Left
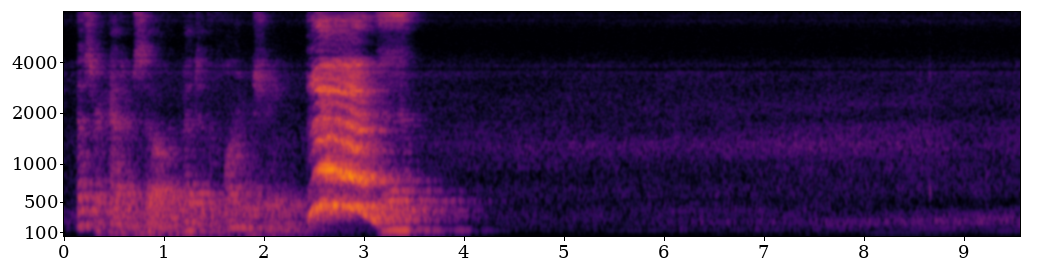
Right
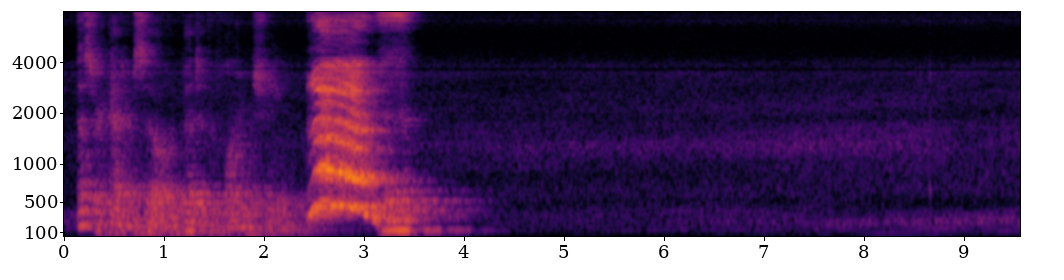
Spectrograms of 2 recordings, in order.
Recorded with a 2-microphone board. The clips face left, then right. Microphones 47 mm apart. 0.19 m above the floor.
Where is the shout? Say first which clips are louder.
Even; 20° right (ahead or behind), 1.0 m.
